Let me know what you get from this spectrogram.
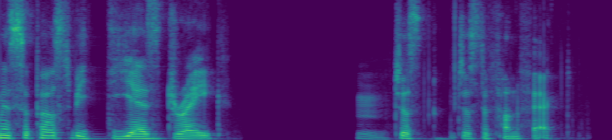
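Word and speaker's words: X Drake: His name is supposed to be Diaz Drake.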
